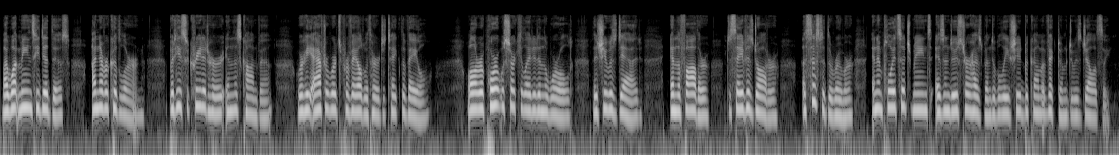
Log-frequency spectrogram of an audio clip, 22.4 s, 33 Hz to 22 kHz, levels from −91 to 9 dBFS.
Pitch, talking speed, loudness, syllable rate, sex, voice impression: 195 Hz, 180 wpm, -20 LUFS, 5.4 syllables/s, female, very feminine, adult-like, slightly middle-aged, very thin, slightly relaxed, very weak, slightly dark, soft, muffled, slightly halting, slightly raspy, slightly cute, intellectual, sincere, slightly calm, friendly, slightly reassuring, slightly unique, elegant, kind, modest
